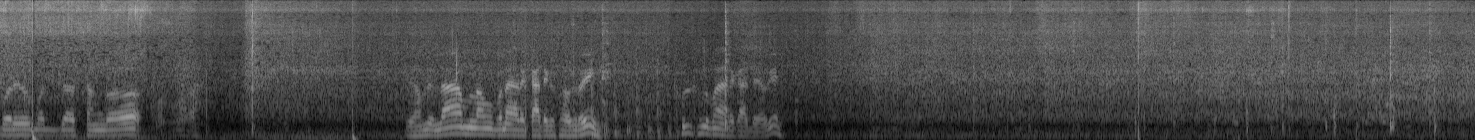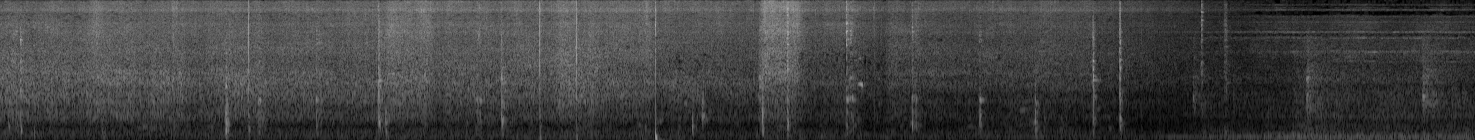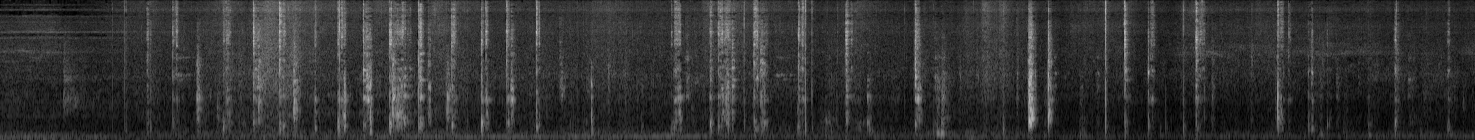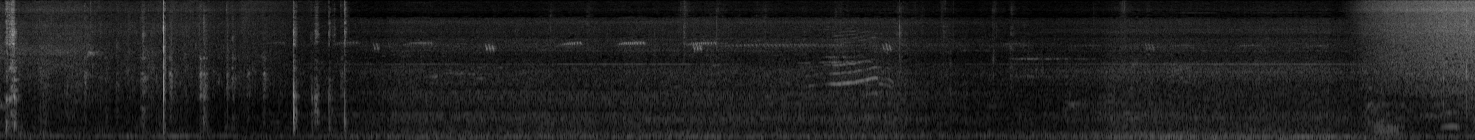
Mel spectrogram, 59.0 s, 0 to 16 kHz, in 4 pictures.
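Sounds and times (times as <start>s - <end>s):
metal spoon scraping a pan: 15.7s - 25.3s, 30.8s - 47.7s.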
